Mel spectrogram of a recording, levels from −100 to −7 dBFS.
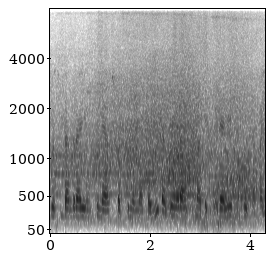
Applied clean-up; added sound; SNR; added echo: none; Truck; 3 dB; none.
